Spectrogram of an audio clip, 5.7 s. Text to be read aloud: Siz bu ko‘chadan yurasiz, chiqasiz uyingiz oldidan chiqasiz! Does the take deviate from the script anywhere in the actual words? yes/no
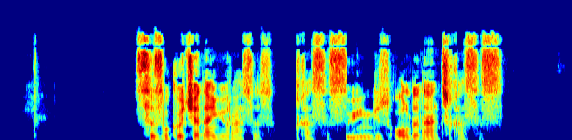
no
